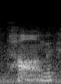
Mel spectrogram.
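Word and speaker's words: PANG!: Okay, next is Pong or Pang, however you want to pronounce it. The Korean pronunciation is Pong.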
